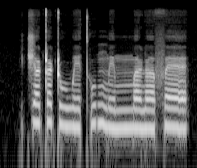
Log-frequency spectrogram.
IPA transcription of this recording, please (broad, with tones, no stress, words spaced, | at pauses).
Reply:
t͡ʃɜ˦ʈə˦ʈu˨ we˨tʼu˦ŋ͡me˨ mːɜ˨ɳɜ˨ fɛ˨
